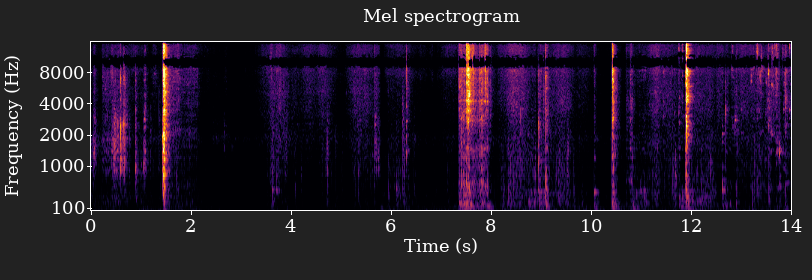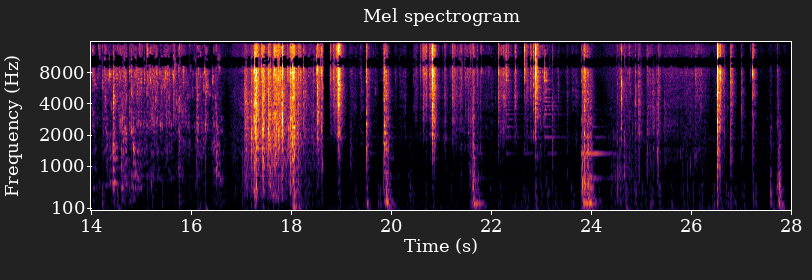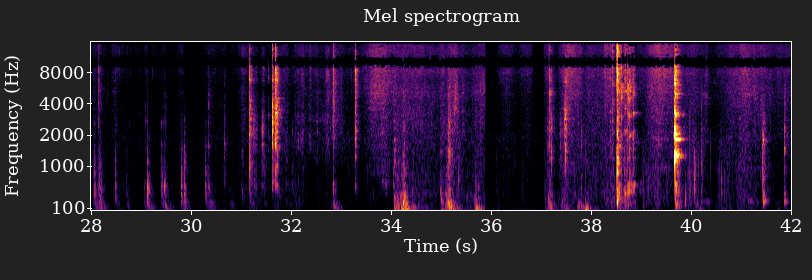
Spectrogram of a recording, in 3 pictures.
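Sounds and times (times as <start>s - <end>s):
pouring and rustling into pot: 12.3s - 18.7s.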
